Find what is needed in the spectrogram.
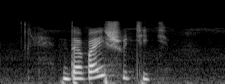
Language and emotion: Russian, positive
